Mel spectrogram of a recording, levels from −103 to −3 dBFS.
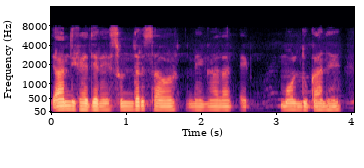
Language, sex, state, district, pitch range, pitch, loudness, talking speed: Hindi, male, Arunachal Pradesh, Papum Pare, 105-110 Hz, 110 Hz, -21 LUFS, 175 wpm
